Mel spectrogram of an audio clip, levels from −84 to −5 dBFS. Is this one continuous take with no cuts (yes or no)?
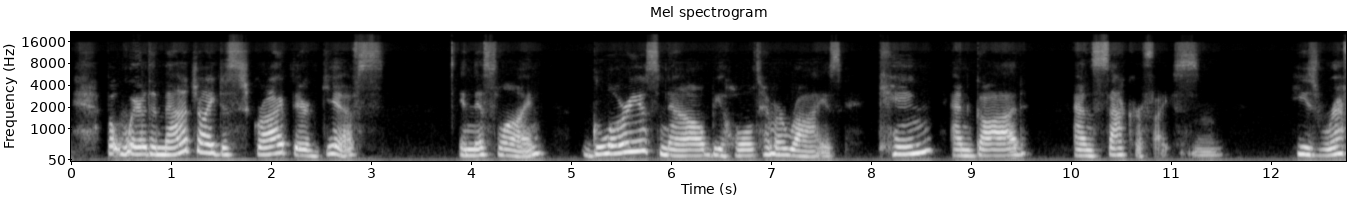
no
